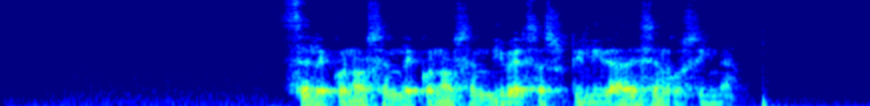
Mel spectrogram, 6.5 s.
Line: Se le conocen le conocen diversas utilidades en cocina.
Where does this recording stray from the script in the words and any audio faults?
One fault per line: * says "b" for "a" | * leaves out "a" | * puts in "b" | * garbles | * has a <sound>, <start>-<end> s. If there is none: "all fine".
all fine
